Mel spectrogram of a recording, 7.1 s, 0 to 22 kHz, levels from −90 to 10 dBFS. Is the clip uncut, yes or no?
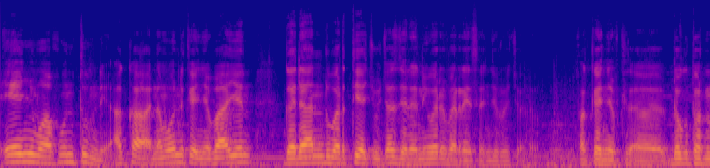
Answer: yes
